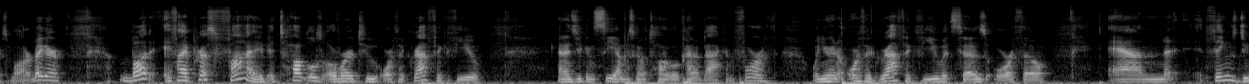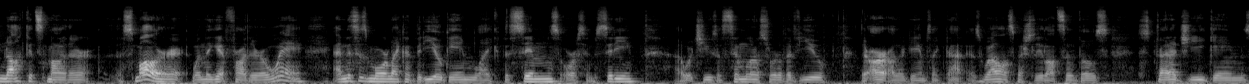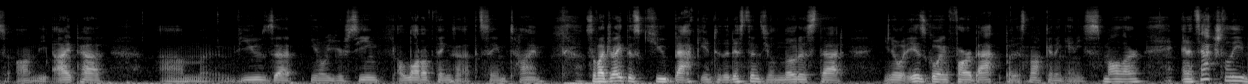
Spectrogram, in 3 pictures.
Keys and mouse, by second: 4.1 KP_5, 6.1 KP_5, 6.7 KP_5, 7.3 KP_5, 8.3 KP_5, 20.6-26.3 middle drag, 33.6-35.5 middle drag.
